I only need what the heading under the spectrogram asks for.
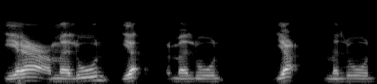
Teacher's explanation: بتر صوت الحرف العين الساكن، يبتره بحيث يصبح قريب من الهمزة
